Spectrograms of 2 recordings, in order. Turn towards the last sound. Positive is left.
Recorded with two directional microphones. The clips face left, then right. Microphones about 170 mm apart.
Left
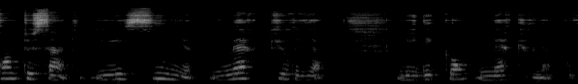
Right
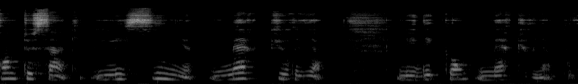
turn(degrees=-25)  # may be behind; listen again after turning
